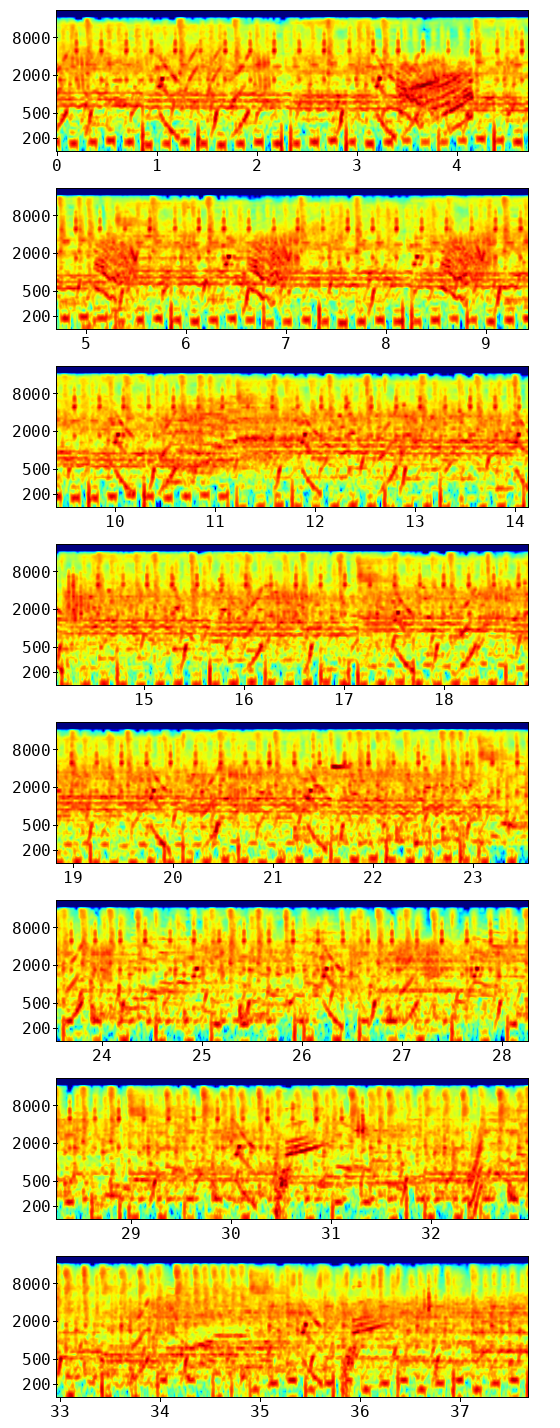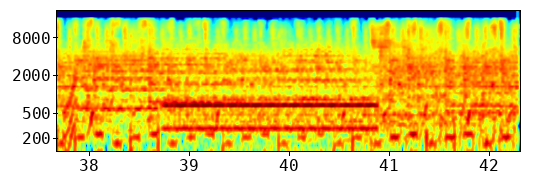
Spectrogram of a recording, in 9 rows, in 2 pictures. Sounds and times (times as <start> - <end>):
Music: 0.0 - 42.3.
